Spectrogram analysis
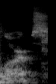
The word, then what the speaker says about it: Lord: Brings out my my Steve Lorbs. Steve Lorb. Yeah. Steve Lord is our organ player. Lorbs. Lorbs. Lorbs. It's spelled Lord, but it's pronounced Lorbs.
